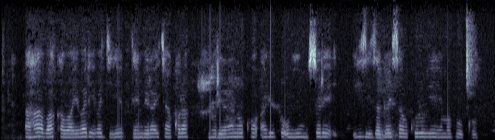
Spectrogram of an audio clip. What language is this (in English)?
Kinyarwanda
